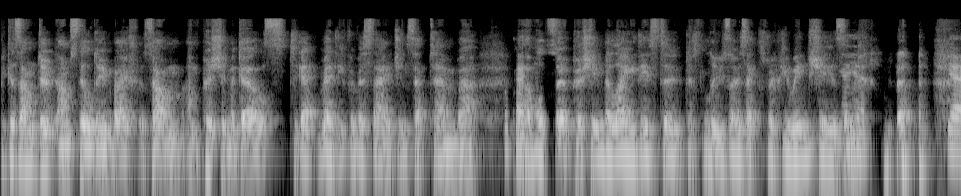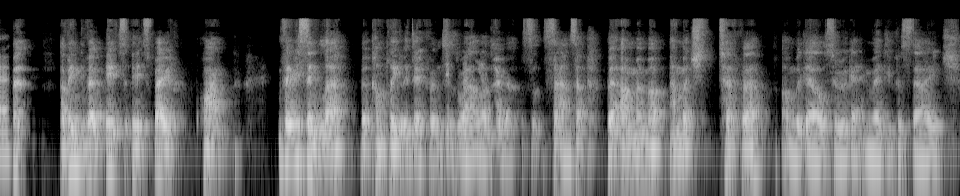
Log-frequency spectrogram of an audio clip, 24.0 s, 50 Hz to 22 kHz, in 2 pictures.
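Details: Androgen-induced voice deepening (virilized voice) in a 56-year-old female bodybuilder after large-dose anabolic steroid use, including male steroids; voice formerly high-pitched, now very deep, can no longer sing; also has chronic kidney disease.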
